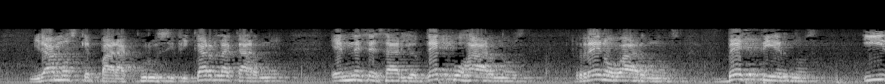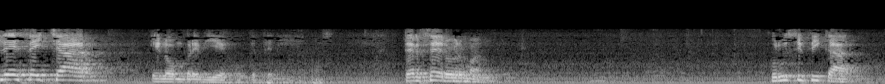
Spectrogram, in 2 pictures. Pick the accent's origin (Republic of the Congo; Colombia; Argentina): Colombia; No, nosotros es como si un europeo viniera aquí a decirnos a nosotros qué debemos hacer nosotros como colombianos.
